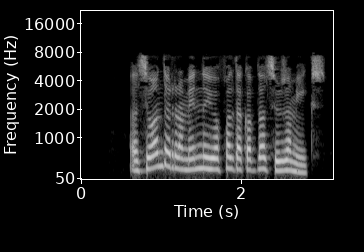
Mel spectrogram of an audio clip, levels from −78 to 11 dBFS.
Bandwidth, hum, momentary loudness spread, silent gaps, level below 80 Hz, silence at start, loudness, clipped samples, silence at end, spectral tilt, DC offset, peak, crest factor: 7.8 kHz; none; 5 LU; none; -60 dBFS; 0.6 s; -13 LUFS; under 0.1%; 0.1 s; -3.5 dB/octave; under 0.1%; -2 dBFS; 12 dB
